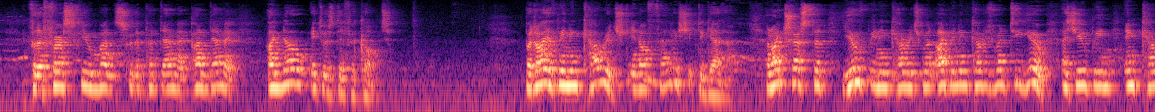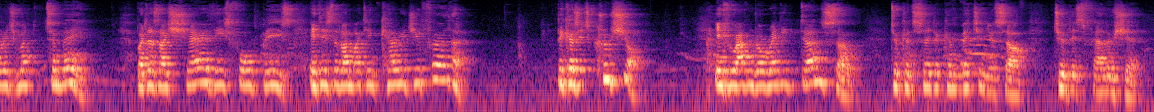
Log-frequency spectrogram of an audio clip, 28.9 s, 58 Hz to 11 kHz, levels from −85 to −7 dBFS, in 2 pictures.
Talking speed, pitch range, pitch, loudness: 150 wpm, 180-210 Hz, 195 Hz, -19 LUFS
